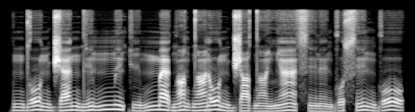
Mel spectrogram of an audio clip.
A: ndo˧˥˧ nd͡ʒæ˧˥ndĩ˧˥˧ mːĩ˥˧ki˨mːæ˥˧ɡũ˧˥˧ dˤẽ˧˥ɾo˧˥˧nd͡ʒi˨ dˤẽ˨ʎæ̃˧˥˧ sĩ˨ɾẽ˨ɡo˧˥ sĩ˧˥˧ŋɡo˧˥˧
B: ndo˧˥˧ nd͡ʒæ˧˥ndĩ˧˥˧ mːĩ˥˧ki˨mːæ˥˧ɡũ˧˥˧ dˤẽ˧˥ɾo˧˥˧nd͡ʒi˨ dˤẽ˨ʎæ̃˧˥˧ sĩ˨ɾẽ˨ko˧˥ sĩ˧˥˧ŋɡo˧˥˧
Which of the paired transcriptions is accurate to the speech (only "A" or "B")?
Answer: A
